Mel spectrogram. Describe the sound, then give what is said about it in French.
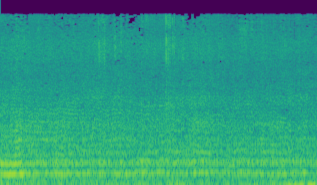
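A dense, steady drone of many honeybees buzzing together inside a beehive, a continuous low hum with no pauses, moderately loud throughout. “Le miel qui est dans le corps, c'est pour les abeilles.”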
